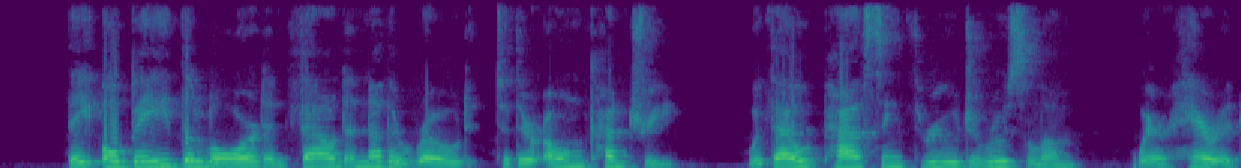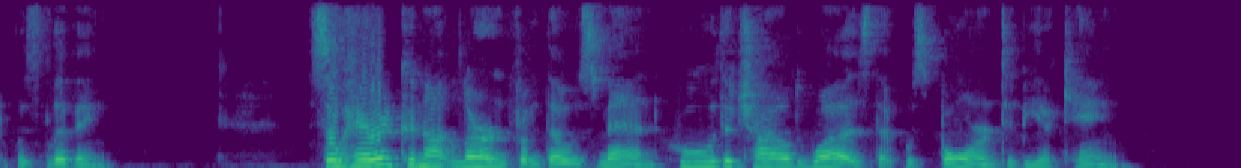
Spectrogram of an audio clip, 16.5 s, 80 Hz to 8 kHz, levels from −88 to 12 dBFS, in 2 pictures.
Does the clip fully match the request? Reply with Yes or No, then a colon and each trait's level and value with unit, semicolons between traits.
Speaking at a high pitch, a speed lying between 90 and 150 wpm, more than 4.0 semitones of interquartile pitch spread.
Yes: high, 200 Hz; average, 140 wpm; average, 4.7 semitones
